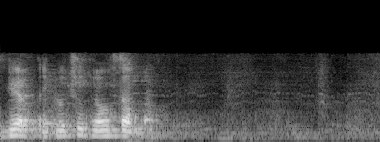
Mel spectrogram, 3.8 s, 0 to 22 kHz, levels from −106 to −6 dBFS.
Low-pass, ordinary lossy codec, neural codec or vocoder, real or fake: 5.4 kHz; AAC, 48 kbps; codec, 44.1 kHz, 1.7 kbps, Pupu-Codec; fake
